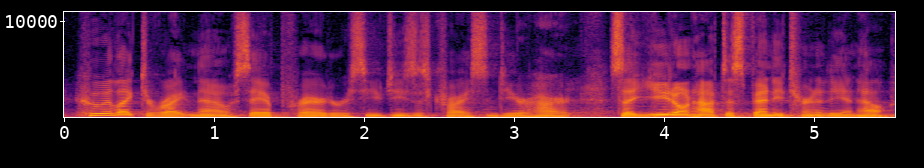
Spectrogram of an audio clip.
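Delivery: ordinary talk, nothing marked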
